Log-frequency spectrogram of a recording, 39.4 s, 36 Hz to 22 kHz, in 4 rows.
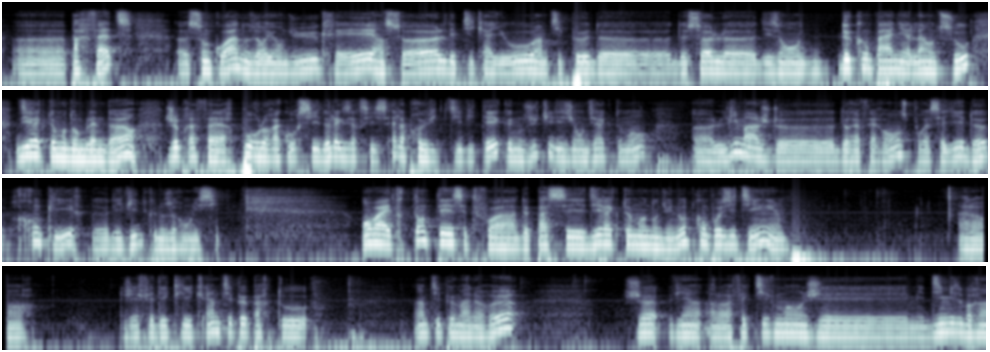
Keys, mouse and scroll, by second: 26.5 Escape, 28.4 click, 30.5 shift+c, 32.7 KP_0, 35.3 click, 38.6 click.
